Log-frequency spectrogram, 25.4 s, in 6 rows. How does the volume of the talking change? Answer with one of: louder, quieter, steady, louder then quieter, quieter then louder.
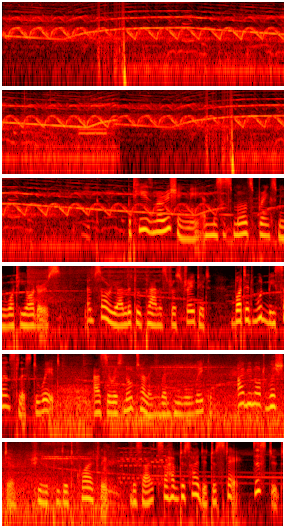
steady.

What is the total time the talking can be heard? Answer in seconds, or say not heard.
16 s.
